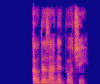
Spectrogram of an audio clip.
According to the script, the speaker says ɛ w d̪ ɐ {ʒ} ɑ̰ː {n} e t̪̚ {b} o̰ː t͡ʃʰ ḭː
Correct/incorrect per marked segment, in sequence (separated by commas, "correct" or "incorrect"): incorrect, correct, correct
